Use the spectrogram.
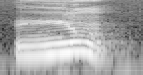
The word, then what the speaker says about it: long: As final letter of a word, the letter G is not pronounced. For example, c'est long.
